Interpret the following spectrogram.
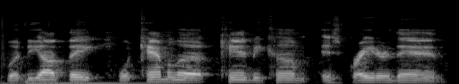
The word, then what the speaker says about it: Kamala: She got the Indian in there. That's that Indian that got pronunciation. Well, just say her name right is what my point is. Go ahead. It is Kamala.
